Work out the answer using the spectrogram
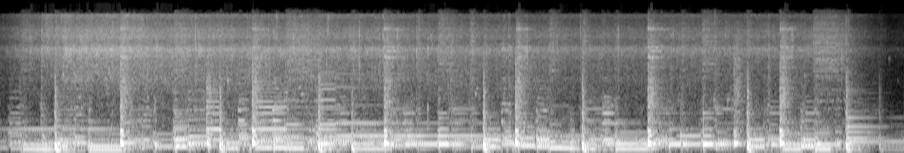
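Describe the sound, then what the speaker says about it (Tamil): Fenugreek seeds, dried red chillies and crushed garlic fry loudly in hot oil, a dense crackling sizzle broken by frequent sharp pops and spatters in an irregular rhythm. "இப்போ இதெல்லாம் நல்லா பொரியட்டும்"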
